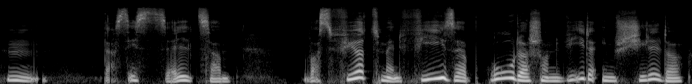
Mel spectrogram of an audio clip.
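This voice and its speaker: A woman doing a calm old bearded wizard. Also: dry recording, clean studio sound, full character voice. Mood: puzzled. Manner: low, measured, thoughtful.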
